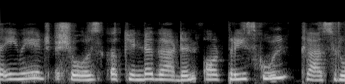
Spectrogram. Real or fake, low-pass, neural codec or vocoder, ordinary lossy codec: fake; 7.2 kHz; codec, 16 kHz in and 24 kHz out, 1.1 kbps, FireRedTTS-2 codec; AAC, 32 kbps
